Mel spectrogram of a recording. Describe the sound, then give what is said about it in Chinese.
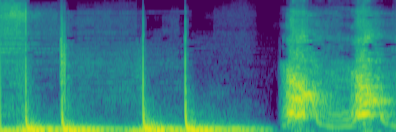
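A dog barks four times in quick, sharp, loud bursts, then gives two higher, drawn-out yelps. “二郎神哮天犬怎么又忘了？”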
